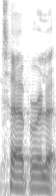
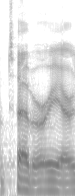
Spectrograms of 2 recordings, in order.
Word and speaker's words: Turborilla: Is it Turborilla as in Godzilla or Turbaria as in like a Spanish tortilla?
